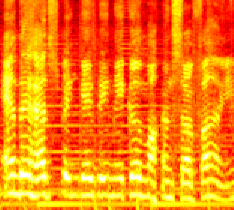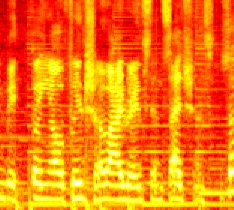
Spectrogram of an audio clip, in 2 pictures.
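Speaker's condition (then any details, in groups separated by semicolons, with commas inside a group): Cerebral palsy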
